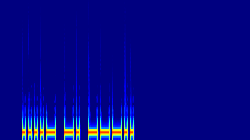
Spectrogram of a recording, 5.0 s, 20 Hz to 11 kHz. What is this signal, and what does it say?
Morse code, heard as a keyed tone, about 20 wpm, 700 Hz. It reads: 4N8
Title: Common Cut Numbers - 3-Digit 20wpm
